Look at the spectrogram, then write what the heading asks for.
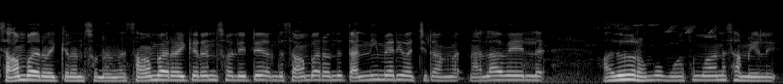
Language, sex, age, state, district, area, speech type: Tamil, male, 18-30, Tamil Nadu, Tiruvannamalai, rural, spontaneous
